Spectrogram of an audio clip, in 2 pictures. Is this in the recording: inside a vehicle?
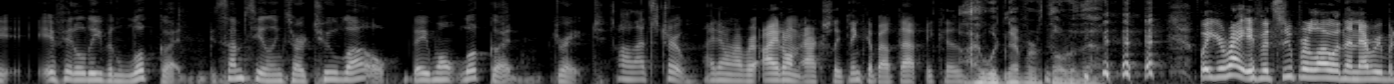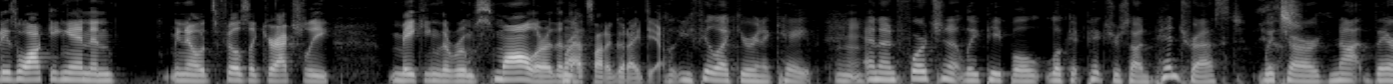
no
